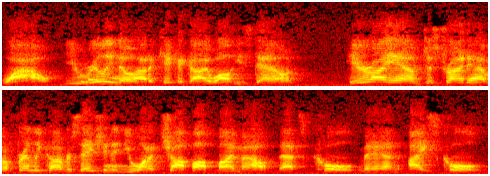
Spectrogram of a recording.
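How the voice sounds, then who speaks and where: A man's voice: fairly high pitch, expressive, moderate pace, sharp tone, muffled recording. A man voicing a boastful, wisecracking male mercenary who teases his partner in comic banter. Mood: playful. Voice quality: cocky, teasing, sarcastic.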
